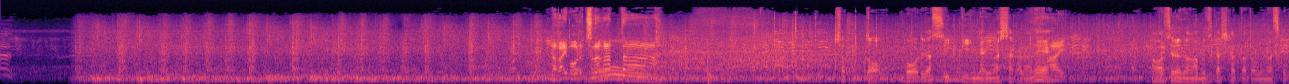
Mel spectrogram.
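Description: Drums beat steadily in a stadium crowd.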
